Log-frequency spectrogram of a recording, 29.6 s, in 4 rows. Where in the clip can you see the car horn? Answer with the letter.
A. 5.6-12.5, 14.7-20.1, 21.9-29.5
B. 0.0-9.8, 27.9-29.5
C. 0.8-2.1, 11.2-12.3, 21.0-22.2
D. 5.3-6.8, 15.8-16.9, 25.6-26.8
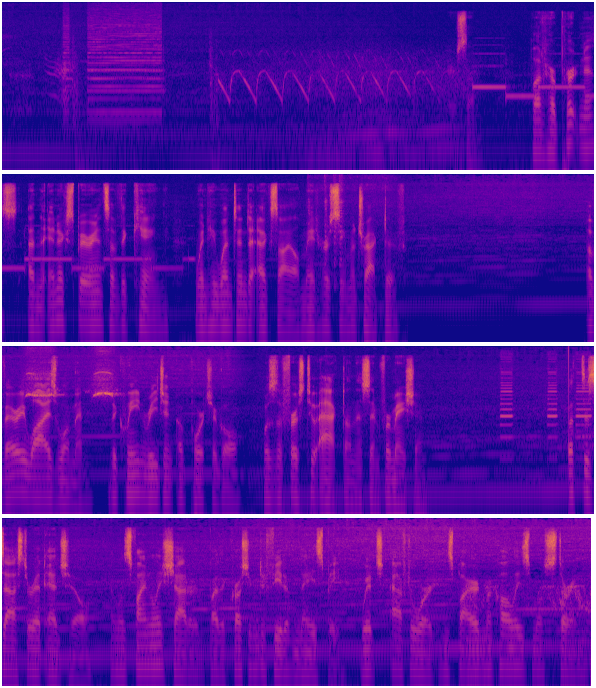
C.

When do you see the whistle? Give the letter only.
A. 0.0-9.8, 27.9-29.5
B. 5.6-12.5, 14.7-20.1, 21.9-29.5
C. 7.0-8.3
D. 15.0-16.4
D.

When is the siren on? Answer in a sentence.
You can hear the siren from 0.0 to 9.8 s and from 27.9 to 29.5 s.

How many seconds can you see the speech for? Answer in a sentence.
The speech can be heard for 20 seconds in total.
